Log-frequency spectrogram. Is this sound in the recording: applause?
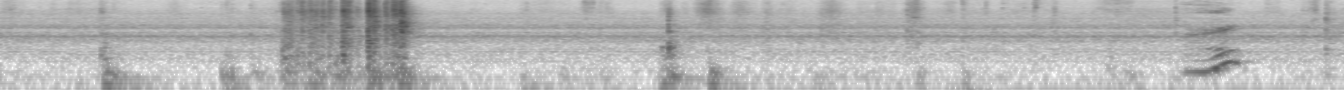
no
